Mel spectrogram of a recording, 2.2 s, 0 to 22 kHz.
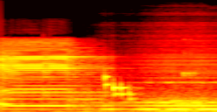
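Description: A loud electronic buzzer drones steadily in a Portal 2 test chamber, with a brief pulsing flutter partway through and low humming tones underneath.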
